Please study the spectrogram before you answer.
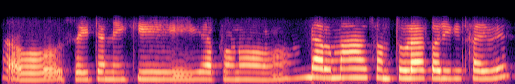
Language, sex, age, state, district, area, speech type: Odia, female, 18-30, Odisha, Bhadrak, rural, conversation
